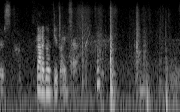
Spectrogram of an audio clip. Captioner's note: scoffs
